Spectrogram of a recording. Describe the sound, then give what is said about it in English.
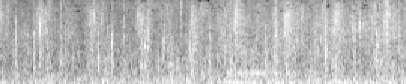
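Clydesdale horse hooves clip-clopping in a beer advertisement: many steady, crisp hoof strikes in a brisk rhythm that grow somewhat louder in the second half. “Is that Dylan Mulvaney riding the Clydesdale?”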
